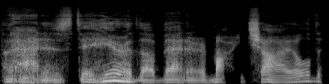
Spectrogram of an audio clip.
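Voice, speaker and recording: A big, wicked storybook wolf, acted out by a man, hungry and cunning. The voice is husky and close, drawing words out slowly to coax and threaten. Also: low voice, no room sound, exaggerated voice. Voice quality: big rough voice. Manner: coaxing, slow, menacing.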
